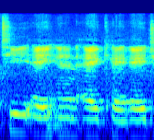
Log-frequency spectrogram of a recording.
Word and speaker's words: Tanakh: next slide there's an acronym t-a-n-a-k or k t-a-n-a-k-h it's spelled either way the word is tanakh now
